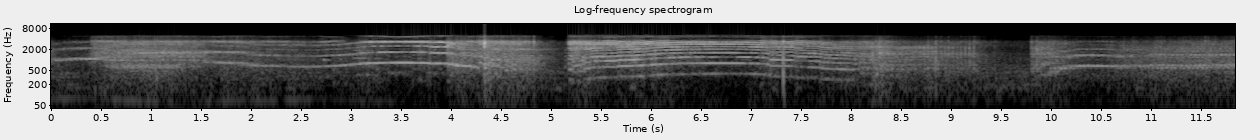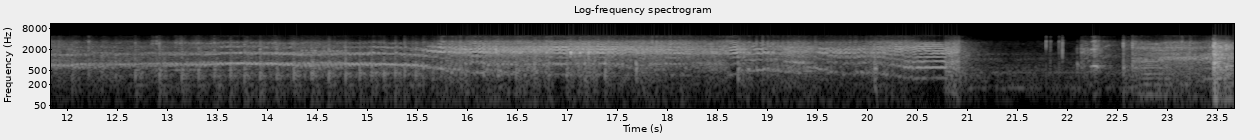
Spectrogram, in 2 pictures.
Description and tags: door squeak 04 02 11 20
Long door squeak, door opening and shutting
door, opening, squeak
